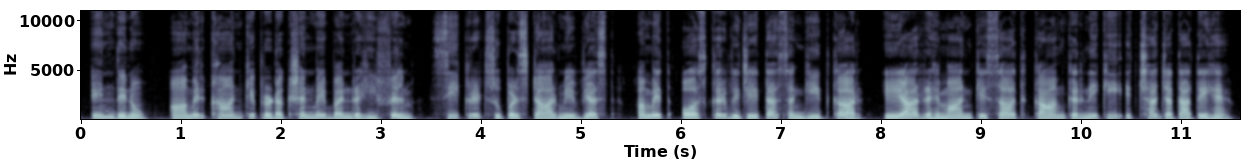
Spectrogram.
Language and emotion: Hindi, neutral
